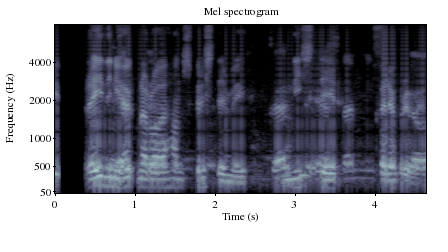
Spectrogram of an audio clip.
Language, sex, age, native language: Icelandic, male, 13, Icelandic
